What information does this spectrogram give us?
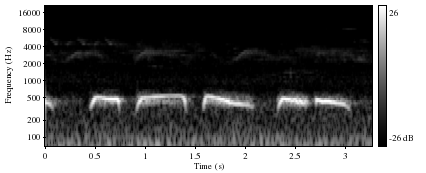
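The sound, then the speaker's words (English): A wood pigeon coos in a steady, rhythmic run of five soft, hollow notes, while other birds chirp faintly in the background. “my Dawn Chorus bird impression is the wood pigeon.”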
